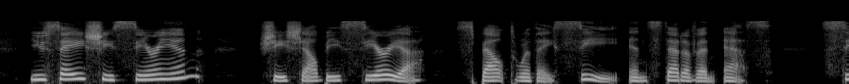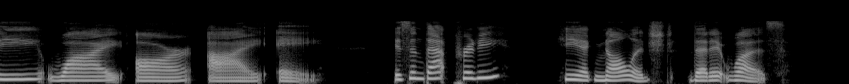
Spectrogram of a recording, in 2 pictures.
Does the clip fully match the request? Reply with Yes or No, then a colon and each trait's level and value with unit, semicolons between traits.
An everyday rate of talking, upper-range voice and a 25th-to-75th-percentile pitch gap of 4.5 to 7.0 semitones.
No: slow, 100 wpm; high, 195 Hz; average, 5.0 semitones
